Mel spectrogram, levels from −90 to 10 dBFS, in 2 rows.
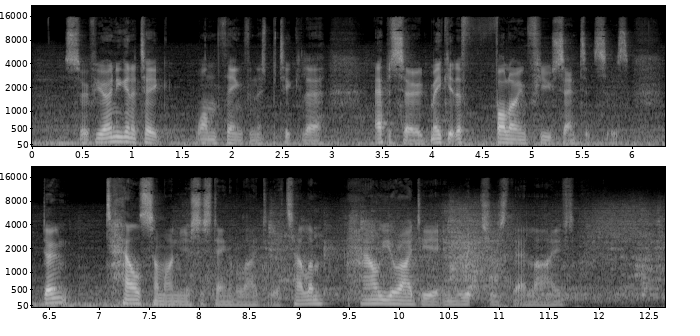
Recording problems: rain or running water; noticeable; throughout; 10 dB below the speech

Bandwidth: 15.5 kHz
